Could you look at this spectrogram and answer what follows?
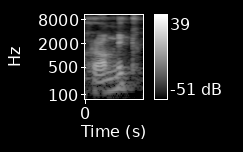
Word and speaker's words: Hromnik: If you had to research, search Cyril Romnick, his surname is spelled Hromnik. Hromnik, Cyril like Cyril Ramaphosa, and Romnick, Hromnik.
